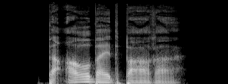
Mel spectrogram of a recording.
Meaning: inflection of bearbeitbar: 1. strong/mixed nominative masculine singular 2. strong genitive/dative feminine singular 3. strong genitive plural
- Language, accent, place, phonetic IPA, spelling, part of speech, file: German, Germany, Berlin, [bəˈʔaʁbaɪ̯tbaːʁɐ], bearbeitbarer, adjective, De-bearbeitbarer.ogg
